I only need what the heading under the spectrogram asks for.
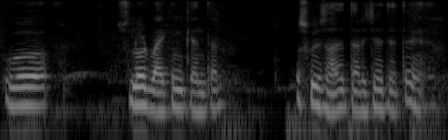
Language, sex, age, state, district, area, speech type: Urdu, male, 18-30, Bihar, Saharsa, rural, spontaneous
